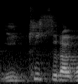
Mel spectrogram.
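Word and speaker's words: ΙΧΘΥΣ: 가진 단어가 바로이 단어예요 발음은 이투스라고 하는데이 그리스어 물고기라는 뜻을 갖고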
